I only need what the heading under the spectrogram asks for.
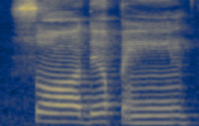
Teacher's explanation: صاد پر کھڑی زبر ہے، ایک الف کی مقدار کھینچ کر بھی پڑھا جائے گا اور صاد کو اپنے مخرج سے موٹا پڑھا جائے گا۔ یا ساکن سے پہلے زیر ہے تو یا مدہ بنے گی، وقف کی صورت میں زبر گر جائے گی اور نون ساکن ہو جائے گی۔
